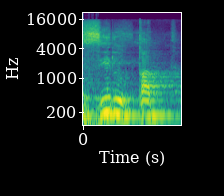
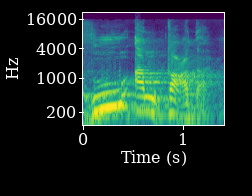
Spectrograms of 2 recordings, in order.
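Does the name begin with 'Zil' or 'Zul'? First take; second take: Zil; Zul. First: It starts with 'zil' and ends in 'qad'. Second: It starts with 'zu al' and ends in 'qada'. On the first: The speaker calls it wrong. "আমরা যেটাকে বলি" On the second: The speaker calls it right. "একেবারে শুদ্ধ ভাষায় হচ্ছে"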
